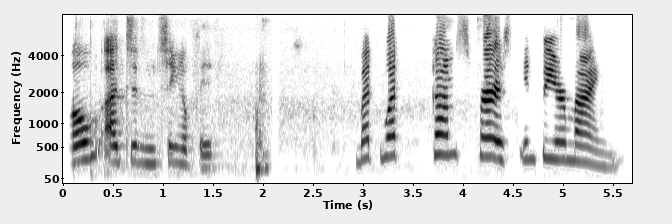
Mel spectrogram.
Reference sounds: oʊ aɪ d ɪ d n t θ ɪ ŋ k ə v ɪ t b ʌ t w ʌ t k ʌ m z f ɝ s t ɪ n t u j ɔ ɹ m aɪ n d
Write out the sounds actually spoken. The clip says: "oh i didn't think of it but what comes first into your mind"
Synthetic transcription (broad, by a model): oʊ aɪ d ɪ d n t s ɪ ŋ ə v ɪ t b ʌ t w ʌ t k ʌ m s f ɝ s t ɪ n t u j ɔ ɹ m aɪ n d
